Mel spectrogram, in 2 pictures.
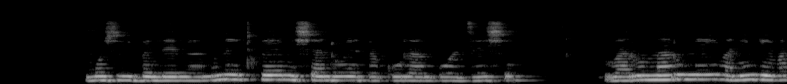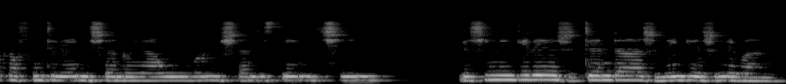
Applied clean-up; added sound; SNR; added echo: none; none; none; reverberation time 0.3 s.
